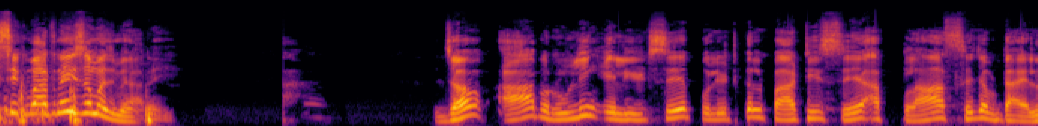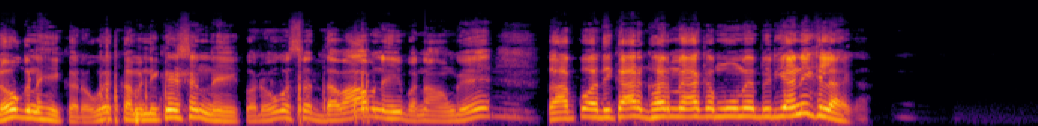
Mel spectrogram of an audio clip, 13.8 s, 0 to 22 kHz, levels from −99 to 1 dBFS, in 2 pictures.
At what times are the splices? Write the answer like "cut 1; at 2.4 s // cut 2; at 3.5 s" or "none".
cut 1; at 1.9 s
